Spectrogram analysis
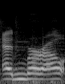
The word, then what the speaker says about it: Edinburgh: from this university, and I was told I pronounced it wrong. Yeah, it's Edinburgh. I actually watched The Queen, so I knew that. Okay, really? Do the Pittsburgh Steelers play in Pittsburgh? Okay, Edinburgh, though, Jimmy, is Scottish.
